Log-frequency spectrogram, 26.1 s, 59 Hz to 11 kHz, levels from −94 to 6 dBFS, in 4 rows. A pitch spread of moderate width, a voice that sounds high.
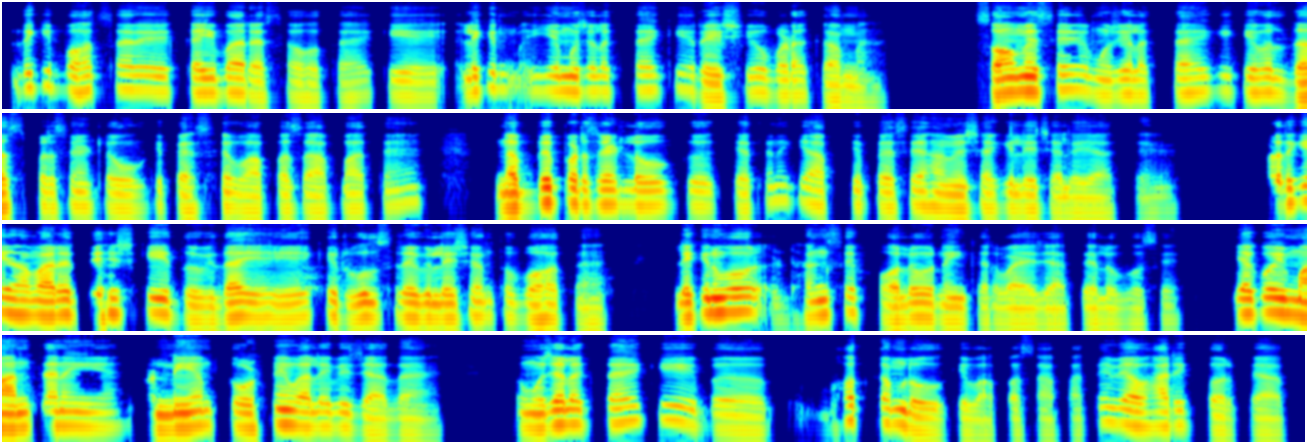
No: average, 4.8 semitones; low, 120 Hz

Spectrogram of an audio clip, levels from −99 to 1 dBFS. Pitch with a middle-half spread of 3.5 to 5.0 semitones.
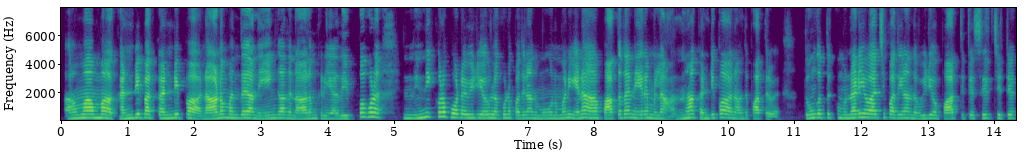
No: average, 2.7 semitones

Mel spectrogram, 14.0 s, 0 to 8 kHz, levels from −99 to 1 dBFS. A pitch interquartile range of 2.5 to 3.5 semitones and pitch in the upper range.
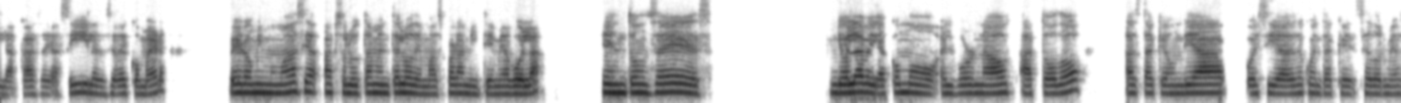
No: narrow, 2.0 semitones; high, 195 Hz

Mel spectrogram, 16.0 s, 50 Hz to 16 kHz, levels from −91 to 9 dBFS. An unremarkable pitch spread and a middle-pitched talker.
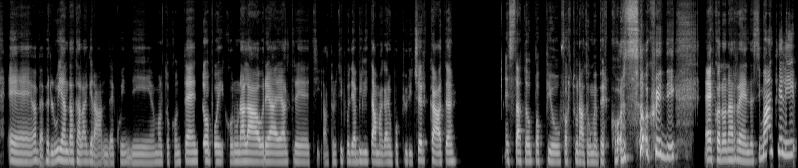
No: narrow, 1.9 semitones; medium, 155 Hz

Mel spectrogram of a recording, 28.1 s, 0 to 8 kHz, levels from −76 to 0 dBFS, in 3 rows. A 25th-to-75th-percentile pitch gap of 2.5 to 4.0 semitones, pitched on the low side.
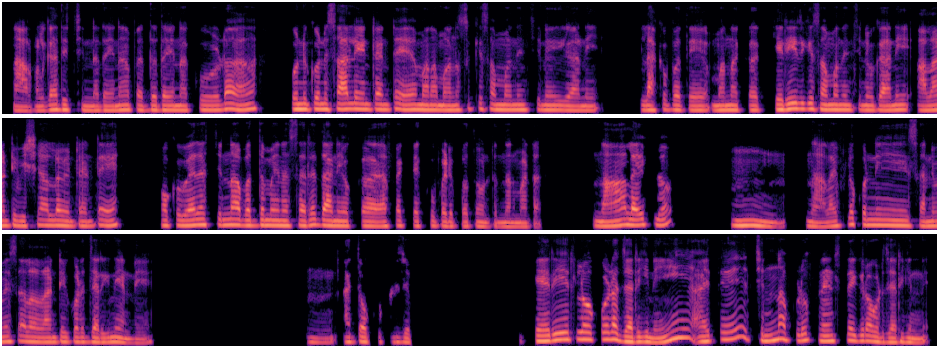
Yes: average, 3.1 semitones; low, 125 Hz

